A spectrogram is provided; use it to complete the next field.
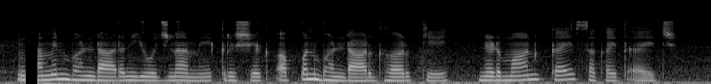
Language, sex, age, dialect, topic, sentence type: Maithili, female, 25-30, Southern/Standard, agriculture, statement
